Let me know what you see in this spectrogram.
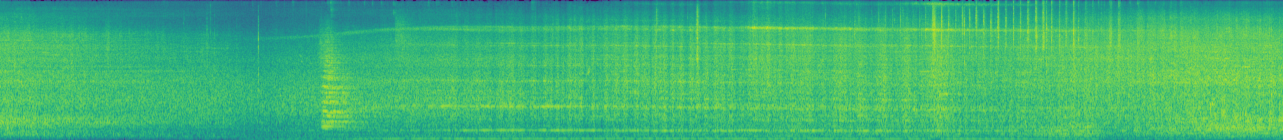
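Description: Freight train rolling over the rails, with wheel noise fading as the last cars pass. About six and a half seconds in comes a short, sudden blast of a diesel locomotive horn, followed by a low diesel engine rumble, and near the end the rolling noise of passing freight cars builds again.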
